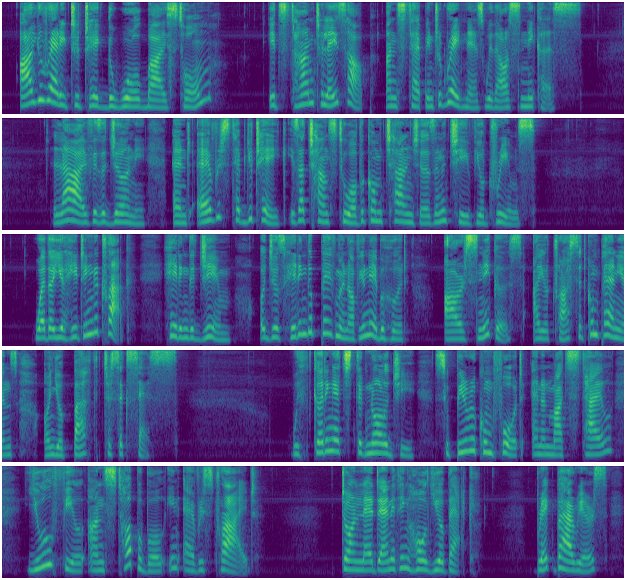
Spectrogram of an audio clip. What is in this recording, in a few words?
Sports campaign English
